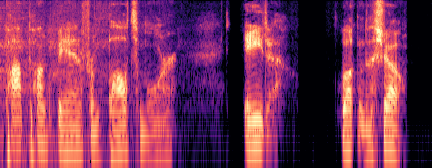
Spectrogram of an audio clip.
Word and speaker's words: AITA: Today I'm joined by a pop punk band from Baltimore, Ada. Welcome to the show. What up? Hey. Hey. Now, ADA is spelled AITA.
